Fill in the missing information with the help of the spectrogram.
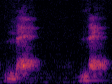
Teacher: जिस ध्वनि का उच्चारण करते समय हवा जीभ के दोनों बगलों भाग से बाहर निकलती है, ये है पार्श्विक।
